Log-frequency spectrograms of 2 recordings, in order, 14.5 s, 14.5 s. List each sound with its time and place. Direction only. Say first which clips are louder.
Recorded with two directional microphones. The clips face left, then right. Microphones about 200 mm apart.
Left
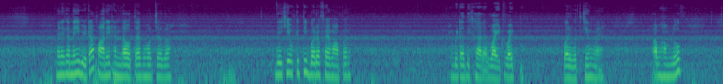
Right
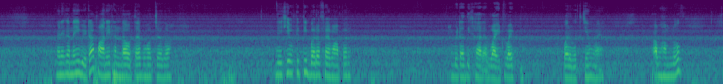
1.1 s a woman's voice: left 3 dB; 20° left (ahead or behind)
5.5 s speech: left 3 dB; 15° left (ahead or behind)
9.1 s a woman's voice: left 2 dB; 15° left (ahead or behind)
13.1 s speech: left 3 dB; 15° left (ahead or behind)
